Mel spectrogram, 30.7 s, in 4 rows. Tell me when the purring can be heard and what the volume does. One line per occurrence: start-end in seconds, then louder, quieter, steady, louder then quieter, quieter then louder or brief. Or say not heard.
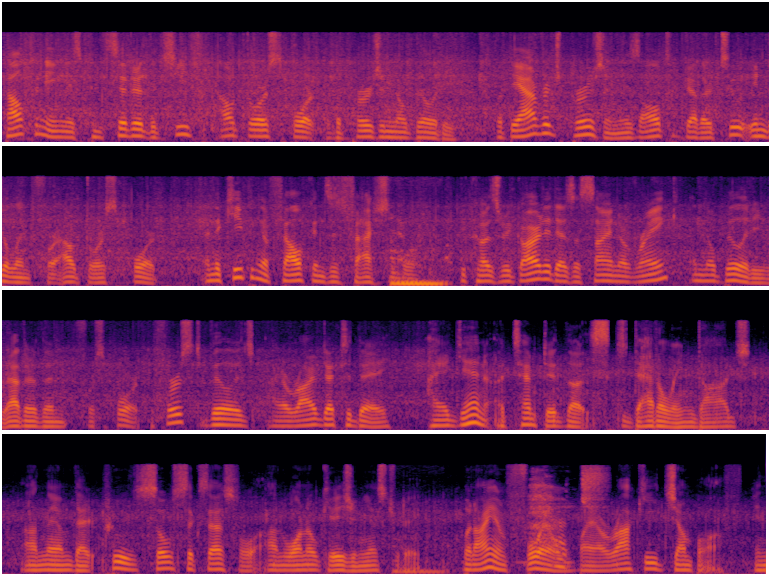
not heard.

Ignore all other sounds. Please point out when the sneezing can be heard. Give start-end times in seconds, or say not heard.
11.5-12.2, 26.9-29.1.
